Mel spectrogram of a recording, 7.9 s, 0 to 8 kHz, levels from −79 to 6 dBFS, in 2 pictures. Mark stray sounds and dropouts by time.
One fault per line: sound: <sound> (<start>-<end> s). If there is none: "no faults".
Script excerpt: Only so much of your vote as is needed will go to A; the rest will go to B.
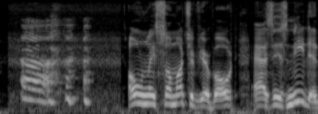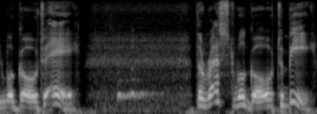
sound: laugh (0.2-1.2 s)
sound: laugh (5.3-6.1 s)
